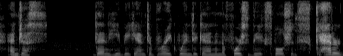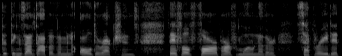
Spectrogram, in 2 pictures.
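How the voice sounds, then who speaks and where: A woman's voice: medium pitch, vocal fry, fairly bright tone. A woman reading a folk tale aloud as a storyteller, in a narrated storybook style.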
